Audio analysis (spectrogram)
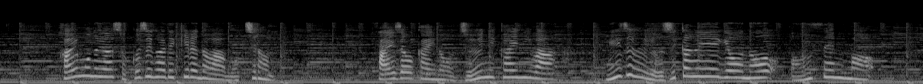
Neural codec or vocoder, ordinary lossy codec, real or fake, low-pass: none; none; real; 7.2 kHz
